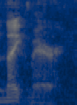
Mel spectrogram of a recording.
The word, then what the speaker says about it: Knightmare: It's the Knightmare. But Nightmare is spelled with a K at the beginning.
